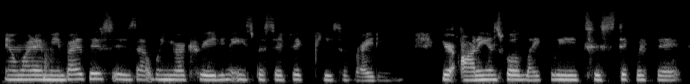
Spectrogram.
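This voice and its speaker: A woman's voice: medium pitch, level tone, normal speed, a little mellow, breathy edge, dry recording. An eighteen-year-old woman explaining her views earnestly in a student podcast discussion. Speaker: student panelist.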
